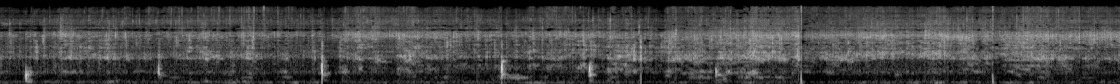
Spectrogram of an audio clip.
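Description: Diced potatoes and spices frying with a steady sizzle in a clay pot, stirred with a wooden spoon that knocks and scrapes against the pot every second or two.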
